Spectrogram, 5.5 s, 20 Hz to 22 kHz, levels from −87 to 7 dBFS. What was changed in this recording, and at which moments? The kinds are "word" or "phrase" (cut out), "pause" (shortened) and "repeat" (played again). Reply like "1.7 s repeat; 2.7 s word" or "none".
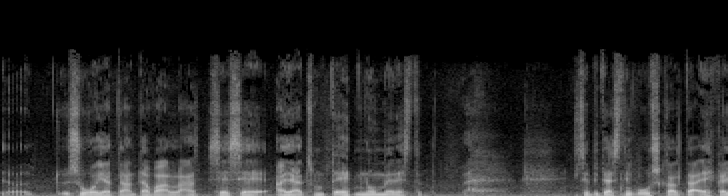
1.5 s word; 2.6 s word; 4.2 s word

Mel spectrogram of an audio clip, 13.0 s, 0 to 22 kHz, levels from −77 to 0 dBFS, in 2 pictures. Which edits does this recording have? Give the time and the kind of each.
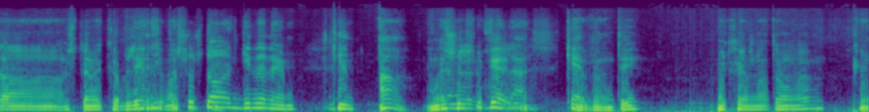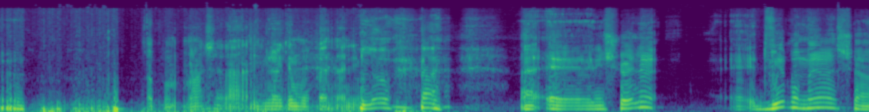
none

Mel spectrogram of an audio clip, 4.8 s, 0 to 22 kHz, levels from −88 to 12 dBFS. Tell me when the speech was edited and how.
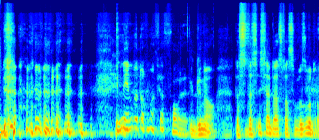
1.7 s word

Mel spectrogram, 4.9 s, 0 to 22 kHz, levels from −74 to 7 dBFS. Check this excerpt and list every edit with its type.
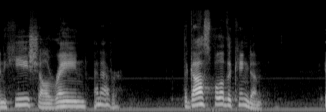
1.3 s word

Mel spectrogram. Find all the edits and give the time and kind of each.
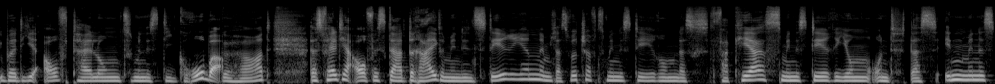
2.2 s phrase; 3.9 s word; 4.4 s word; 5.5 s word

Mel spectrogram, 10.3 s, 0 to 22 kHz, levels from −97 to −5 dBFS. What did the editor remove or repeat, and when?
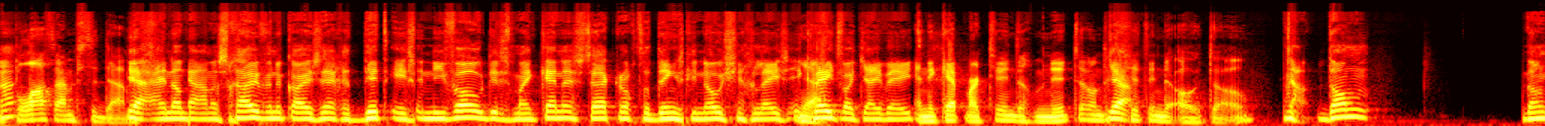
1.3 s word; 2.8 s phrase; 4.5 s phrase

